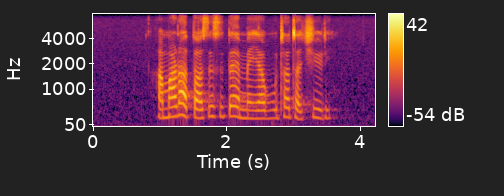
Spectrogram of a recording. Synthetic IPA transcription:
ɦamaɺat̪ʼwasisit̪ʼɛmɛjaβutʰatʰat͡ʃʰiːɺi

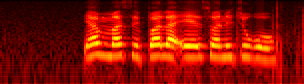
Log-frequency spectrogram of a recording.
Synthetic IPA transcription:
jam̩masɪpʼalaʔɪswanet͡ʃʼɪɣʊ

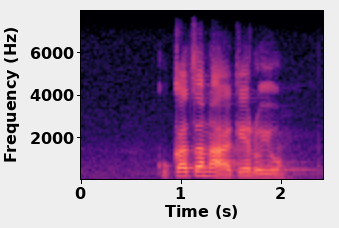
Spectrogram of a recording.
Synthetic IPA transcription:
kukat͡sanaɦakʼɛlɔjo

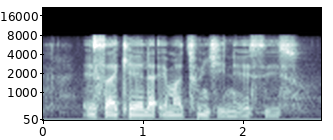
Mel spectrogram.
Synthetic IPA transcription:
ɛsakʰɛlaʔɛmatʰund͡ʒʱiniesiːsɔ̥

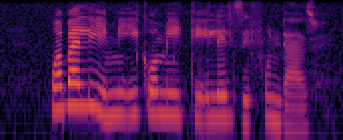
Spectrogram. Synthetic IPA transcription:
waɓalimiːkʼomitʼilezifundʱaːzwɛ

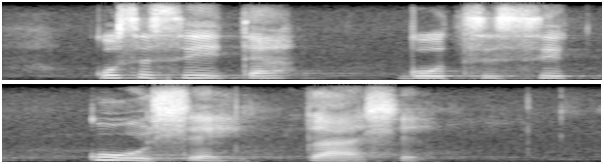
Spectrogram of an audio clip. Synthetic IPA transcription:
k̬usisitʼa | k̬ut͡sʰisi | k̬uɬɛk̬aːɬɛ

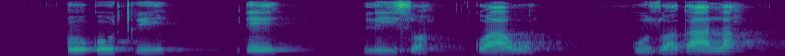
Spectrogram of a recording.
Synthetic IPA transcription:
uk̬ʼuǀi | tʼe | liswa | k̬ʼwawɔ | k̬ʼuzwak̬ʼaːla

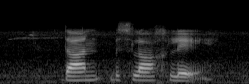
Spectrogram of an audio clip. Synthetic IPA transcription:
dɐnbəslɐχlɛ̰ː

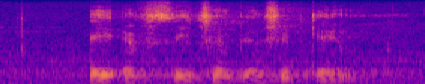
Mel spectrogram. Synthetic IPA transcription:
eʔɛfsit͡ʃʰɛmpʼiɔnʃipɡ̥em

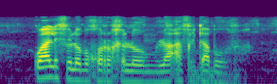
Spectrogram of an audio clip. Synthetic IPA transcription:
kwalɪfɪlɔbʊk͡xʰɔrʔʊ̰χɛloŋ̩lwaʔa̰frikʼabʊːrwa

